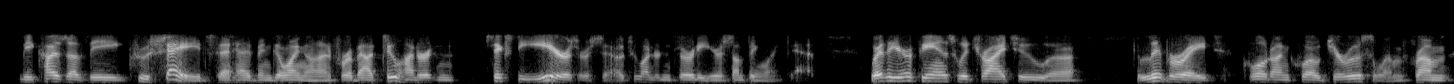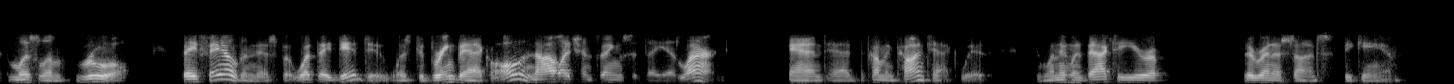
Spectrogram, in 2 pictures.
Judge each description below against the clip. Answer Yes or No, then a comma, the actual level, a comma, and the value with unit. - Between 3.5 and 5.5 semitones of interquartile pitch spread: No, average, 2.8 semitones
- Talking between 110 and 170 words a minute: Yes, average, 150 wpm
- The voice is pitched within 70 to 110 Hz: Yes, low, 105 Hz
